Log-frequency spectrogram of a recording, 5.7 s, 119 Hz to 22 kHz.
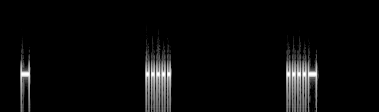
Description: Morse code, heard as a keyed tone, about 30 wpm, spaced as for 5 wpm, 700 Hz. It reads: T54
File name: Lesson 37e - Letter x - Three Characters 30wpm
